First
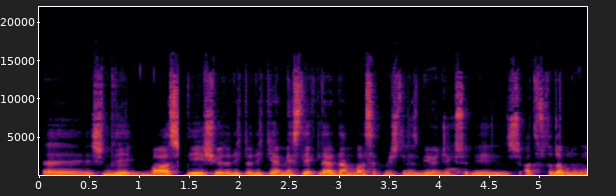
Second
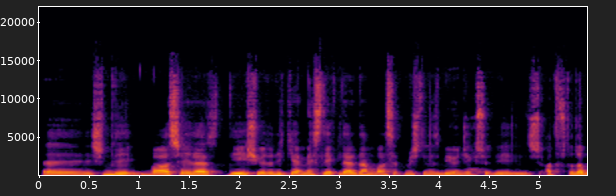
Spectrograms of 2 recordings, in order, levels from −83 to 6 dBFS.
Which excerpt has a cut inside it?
first; 2 cuts; at 1.4 s, 2.1 s

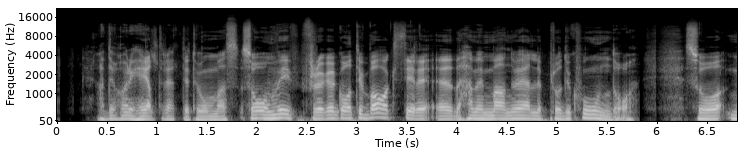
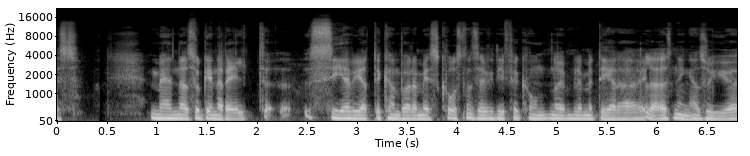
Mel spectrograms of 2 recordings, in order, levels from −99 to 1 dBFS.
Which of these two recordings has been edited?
second; 1 cut; at 5.9 s

